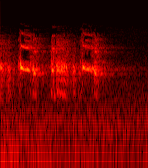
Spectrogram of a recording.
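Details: Crested francolins shouting close to a lion pride, birds known to hang around lion kills for maggots: three harsh, grating bursts in quick succession, then fading to quiet.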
